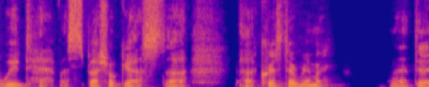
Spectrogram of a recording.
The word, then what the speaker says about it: Christa Rimmer: 14 we thought we'd have a special guest Krista Rimmer did I say your name right oh my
